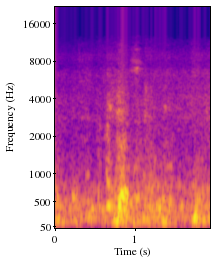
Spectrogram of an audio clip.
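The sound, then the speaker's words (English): Steady low rumble of a moving MTA commuter train to New York City, with continuous rattling and a couple of louder jolts, heard from inside the car. “This is the MTA train to New York City.”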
